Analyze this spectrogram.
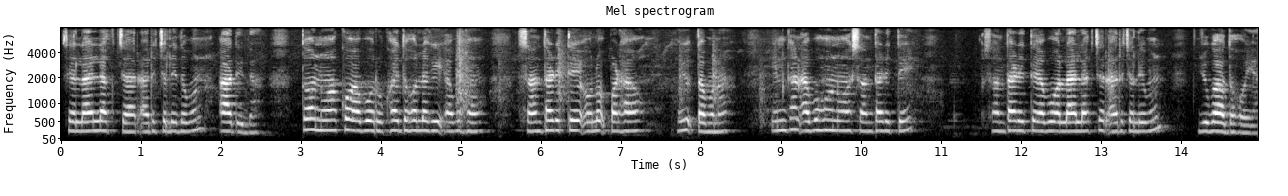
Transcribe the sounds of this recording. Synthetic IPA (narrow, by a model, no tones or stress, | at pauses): sɛlajlakt͡ʃaɾʔaɾit͡ʃəlid̪ɔbɔnat̪̚ˀid̪a | t̪ɔnɔwakɔabɔɾukʰajd̪ɔɦɔləɡit̪̚ˀabɔɦɔ̃sant̪aɽit̪ɛɔlɔʔpaɽɦaw | hujuʔt̪abɔna | inkʰanabɔɦɔ̃nɔwasant̪aɽit̪ɛ | sant̪aɽit̪ɛabɔaʔlajlak̚t͡ʃaɾaɾit͡ʃəlibɔn | d͡ʒuɡawd̪ɔɦɔja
